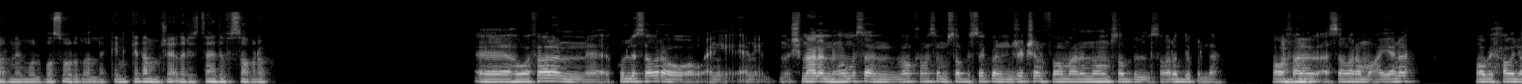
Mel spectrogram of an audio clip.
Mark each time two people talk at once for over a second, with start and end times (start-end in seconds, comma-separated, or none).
none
